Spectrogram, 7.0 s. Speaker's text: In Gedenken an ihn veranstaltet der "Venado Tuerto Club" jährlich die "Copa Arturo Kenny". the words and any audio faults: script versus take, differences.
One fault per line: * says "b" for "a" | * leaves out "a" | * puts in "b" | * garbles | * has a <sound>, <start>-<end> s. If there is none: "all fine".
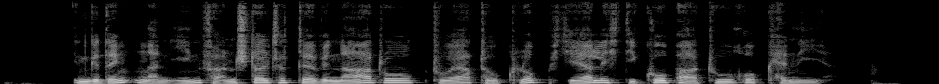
all fine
